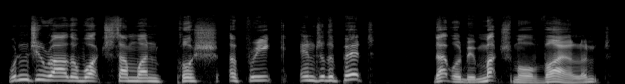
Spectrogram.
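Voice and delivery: high, loud put-on voice; persuasive disguised voice. A narrator's reading. Violet in disguise egging on the crowd, loud persuasive put-on voice. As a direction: goad the listeners loudly. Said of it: "Violet said, thinking quickly".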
